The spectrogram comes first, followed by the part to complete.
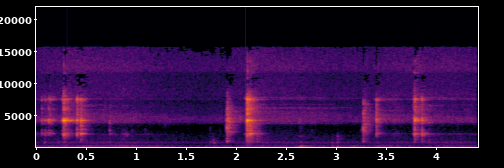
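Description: Light, ringing clinks of a drinking glass being handled: about seven short taps, unevenly spaced, the loudest just after the start and about two seconds in.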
